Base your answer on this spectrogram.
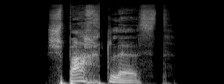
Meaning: second-person singular subjunctive I of spachteln
- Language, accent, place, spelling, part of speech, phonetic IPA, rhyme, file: German, Germany, Berlin, spachtlest, verb, [ˈʃpaxtləst], -axtləst, De-spachtlest.ogg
